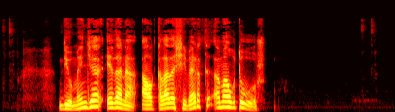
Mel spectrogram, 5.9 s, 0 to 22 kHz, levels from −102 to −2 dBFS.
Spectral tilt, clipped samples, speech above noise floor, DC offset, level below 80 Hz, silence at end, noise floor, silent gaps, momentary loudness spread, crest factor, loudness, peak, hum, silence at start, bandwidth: -7 dB/octave; under 0.1%; 66 dB; under 0.1%; -72 dBFS; 2 s; -89 dBFS; none; 6 LU; 20 dB; -24 LUFS; -6 dBFS; none; 0.9 s; 11.5 kHz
